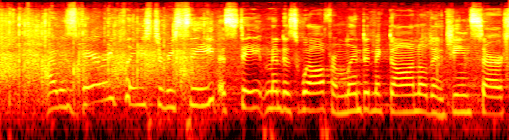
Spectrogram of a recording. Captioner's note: some Applause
